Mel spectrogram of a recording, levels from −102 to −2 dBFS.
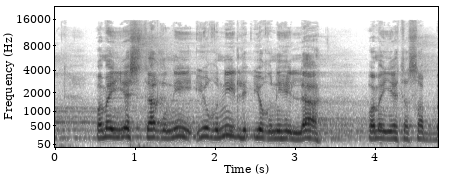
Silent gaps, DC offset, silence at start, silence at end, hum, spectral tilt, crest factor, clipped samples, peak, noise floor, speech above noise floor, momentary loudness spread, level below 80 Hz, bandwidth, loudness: none; under 0.1%; 0 s; 0 s; none; -5.5 dB/octave; 16 dB; under 0.1%; -6 dBFS; -43 dBFS; 22 dB; 8 LU; -66 dBFS; 15.5 kHz; -22 LUFS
